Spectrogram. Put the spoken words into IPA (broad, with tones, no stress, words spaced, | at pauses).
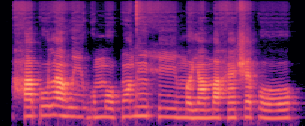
ha˧pu˦lã˧ wiː˨ɡʷə˧moː˨ pɔ̃˦dĩ˧hiː˨ mə˨jã˧ ma˧hɛ̃˦ʃɛ˦ poː˨˦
